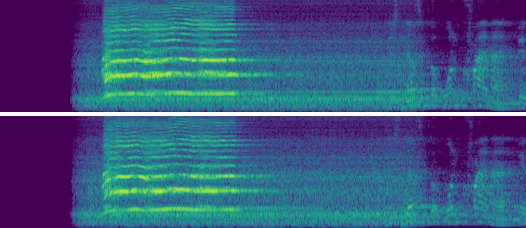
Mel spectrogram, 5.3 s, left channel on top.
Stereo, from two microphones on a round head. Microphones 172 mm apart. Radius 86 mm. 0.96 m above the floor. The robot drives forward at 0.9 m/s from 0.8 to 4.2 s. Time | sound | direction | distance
1.0 | a scream | 30° left (ahead or behind) | 3 m
3.9 | a man speaking | 65° left (ahead or behind) | 7.5 m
